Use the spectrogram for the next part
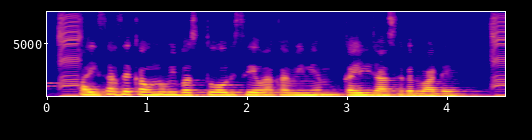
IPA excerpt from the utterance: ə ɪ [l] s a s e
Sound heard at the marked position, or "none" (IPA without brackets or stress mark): none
